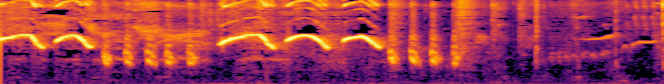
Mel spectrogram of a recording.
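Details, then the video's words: Agitated white-rumped shama in macul style: loud arched whistles repeated in pairs, each followed by a quick series of lower clipped notes, then a few fading chirps and soft whistles. "Murai Batu emosi Gaya MACUL"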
